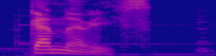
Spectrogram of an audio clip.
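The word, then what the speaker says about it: cánnabis: Sin embargo, durante las últimas décadas se ha introducido en nuestra lengua el término cannabis, con el acento en la primera A, tomado a través del inglés de la denominación científica latina y que ha ido desplazando a las anteriores palabras.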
